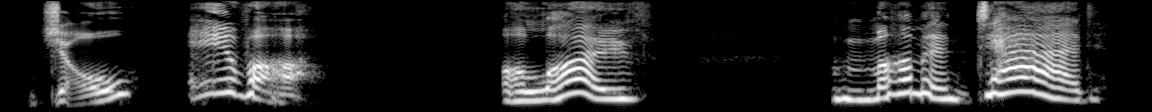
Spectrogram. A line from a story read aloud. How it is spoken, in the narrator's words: Grandpa Nick and Tess cried out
